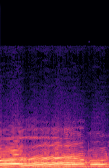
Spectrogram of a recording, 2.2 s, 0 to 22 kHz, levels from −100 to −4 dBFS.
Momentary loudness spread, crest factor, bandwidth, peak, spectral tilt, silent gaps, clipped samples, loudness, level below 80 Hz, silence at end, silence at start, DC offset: 6 LU; 10 dB; 6.2 kHz; -2 dBFS; -7 dB/octave; none; under 0.1%; -13 LUFS; -40 dBFS; 0 s; 0 s; under 0.1%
